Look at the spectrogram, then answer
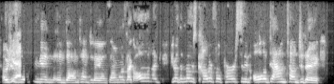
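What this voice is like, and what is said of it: Swedish accent. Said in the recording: “a beautiful accent, and I feel like it's either Norway or Sweden ... It is Sweden ... it's Swedish”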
